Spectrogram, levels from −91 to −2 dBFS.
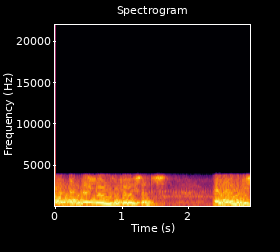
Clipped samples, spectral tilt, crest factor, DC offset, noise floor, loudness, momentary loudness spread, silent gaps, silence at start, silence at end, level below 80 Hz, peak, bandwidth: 5%; -10 dB/octave; 8 dB; under 0.1%; -31 dBFS; -7 LUFS; 13 LU; none; 0 s; 0 s; -40 dBFS; 0 dBFS; 4 kHz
